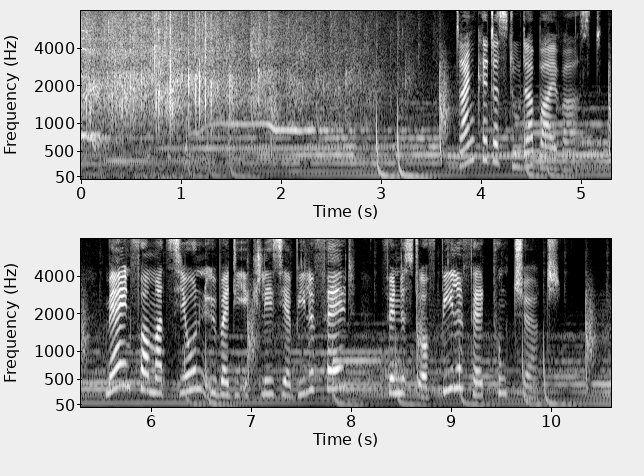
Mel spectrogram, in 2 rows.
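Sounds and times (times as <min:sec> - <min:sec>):
audience applause: 0:00.0 - 0:03.2
speech: 0:03.8 - 0:10.2.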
